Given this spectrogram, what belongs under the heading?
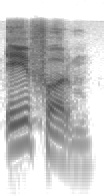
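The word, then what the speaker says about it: affirm: ठीक है, यस नहीं बोला जाता है अफर्म, हालांकि ए का जो प्रोनाउंसिएशन है इसके कारण से रियल प्रोनाउंसिएशन होता है ए फर्म, लेकिन आप अफर्म भी बोलो, इंडिया में समझ सबको समझ में आता है।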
